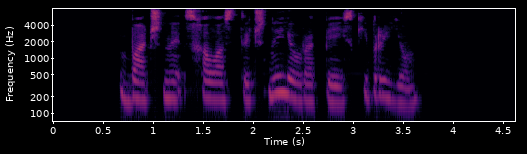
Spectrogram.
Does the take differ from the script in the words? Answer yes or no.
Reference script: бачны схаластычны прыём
yes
